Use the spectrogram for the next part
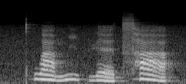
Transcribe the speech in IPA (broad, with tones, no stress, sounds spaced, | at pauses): kʰ w ä˥˧ m i˥˩ p ɥ ɛ̰˨˩ t͡sʰ ä˥˩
